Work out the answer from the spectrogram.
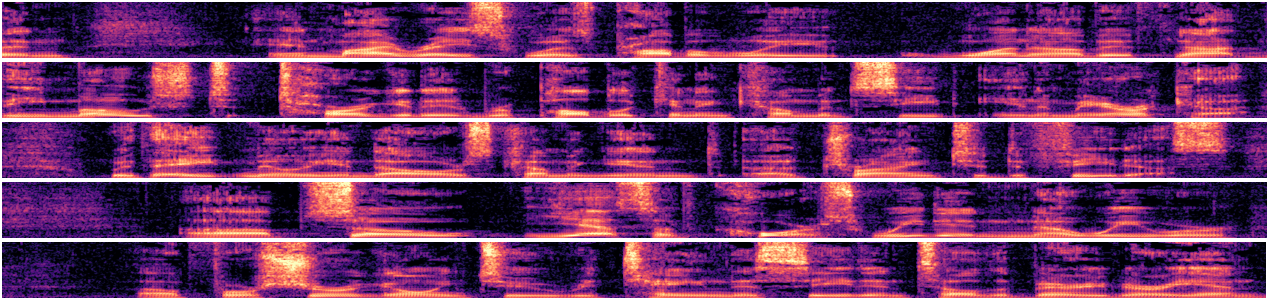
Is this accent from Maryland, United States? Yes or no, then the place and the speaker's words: no; Lexington, Kentucky, United States; I am born and raised in Lexington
